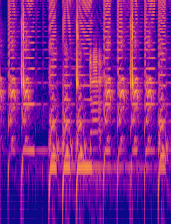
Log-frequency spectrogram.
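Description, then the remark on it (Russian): Dogs in a yard bark in a rapid, steady series of loud yaps, about a dozen in a few seconds, with a brief higher whine partway through and no talking. “У меня во дворе даже лают собаки.”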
